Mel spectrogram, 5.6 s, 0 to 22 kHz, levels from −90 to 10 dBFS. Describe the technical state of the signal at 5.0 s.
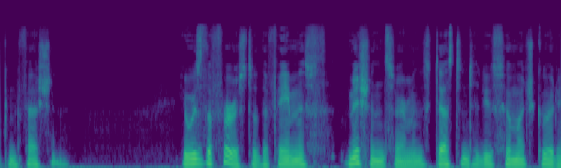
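At 5.0 s the speech signal is intact, with no fault present at that moment.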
